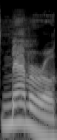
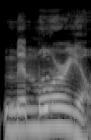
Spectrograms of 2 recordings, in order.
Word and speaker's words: Memorial: me she was like no Miss Martin said that it's memoral day I said babe I said it's Memorial we don't know I said that's how you say it I said I'm pretty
